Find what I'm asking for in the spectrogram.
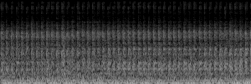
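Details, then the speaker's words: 2009 Honda Accord at idle, listed by the auction as having an engine noise: steady, rapid knock over a rough idle that follows engine speed. Suspected lifter, possibly a rod; unconfirmed. "that's your engine noise um I don't know Matt and I have kind of gone back and forth like we're kind of we're kind of thinking it sounds like a lifter but I mean there's a very good chance that it's a rod"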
